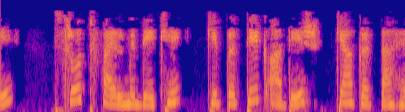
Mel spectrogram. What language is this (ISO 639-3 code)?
hin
